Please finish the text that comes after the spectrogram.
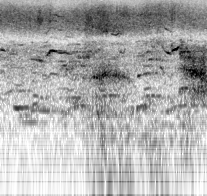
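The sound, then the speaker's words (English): Several voices make high, thin squeaks imitating a mouse as part of a group sound-effects activity, a few short bright chirps rising over a steady murmur of group noise. “A mouse goes.”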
